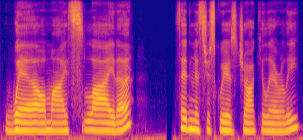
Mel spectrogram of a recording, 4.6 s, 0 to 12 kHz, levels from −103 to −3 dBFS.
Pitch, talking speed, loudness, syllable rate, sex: 165 Hz, 90 wpm, -18 LUFS, 2.9 syllables/s, female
